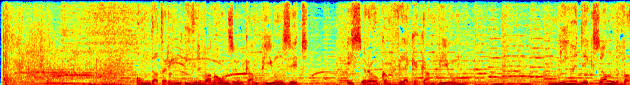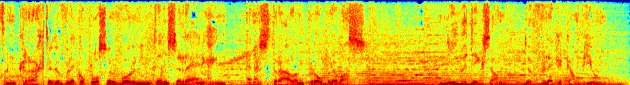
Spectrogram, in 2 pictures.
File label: Dixan Commercial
